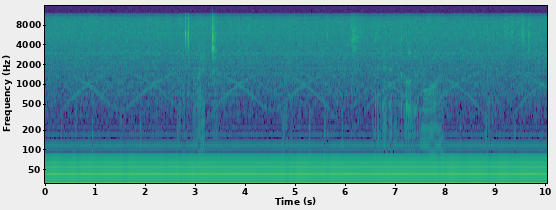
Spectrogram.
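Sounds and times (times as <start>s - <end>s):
loud steady background noise: 0.0s - 10.0s.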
